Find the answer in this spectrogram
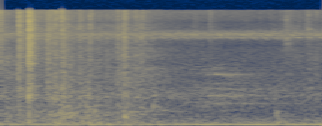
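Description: Faint sounds of pigeons inside a wire coop, with a brief flutter of wings near the start.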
